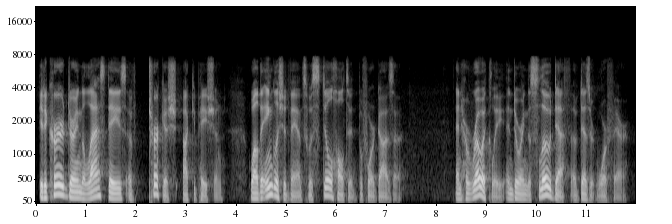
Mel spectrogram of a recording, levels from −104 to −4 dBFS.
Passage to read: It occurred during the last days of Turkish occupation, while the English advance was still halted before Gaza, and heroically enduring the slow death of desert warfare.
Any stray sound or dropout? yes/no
no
